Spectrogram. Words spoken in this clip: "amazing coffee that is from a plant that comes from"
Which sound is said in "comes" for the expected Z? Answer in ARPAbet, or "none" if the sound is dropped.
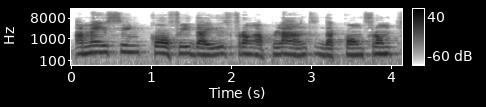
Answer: none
